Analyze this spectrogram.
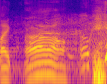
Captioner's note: laughter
